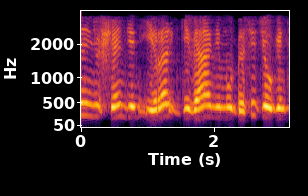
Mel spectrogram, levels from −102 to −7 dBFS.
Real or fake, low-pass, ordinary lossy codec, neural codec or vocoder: fake; 3.6 kHz; MP3, 24 kbps; autoencoder, 48 kHz, 128 numbers a frame, DAC-VAE, trained on Japanese speech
